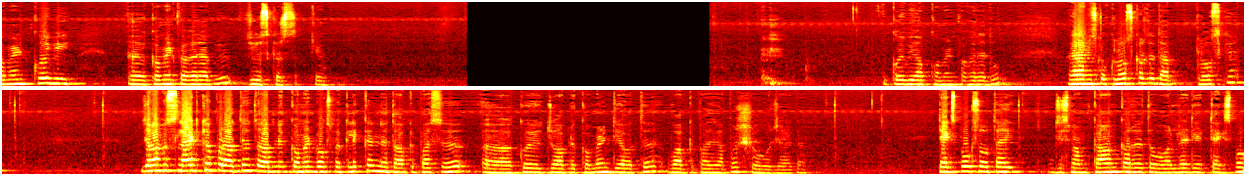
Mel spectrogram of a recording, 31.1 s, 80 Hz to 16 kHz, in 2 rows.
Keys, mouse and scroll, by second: 5.5-9.0 typing, 11.1-11.8 typing, 13.9 click, 26.1 click, 28.4 click.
